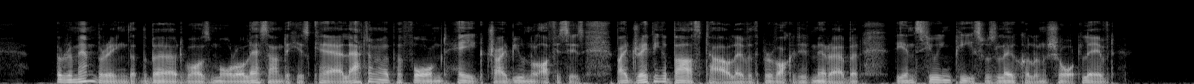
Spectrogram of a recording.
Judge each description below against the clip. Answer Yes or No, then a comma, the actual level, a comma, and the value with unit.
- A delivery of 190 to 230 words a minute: No, average, 170 wpm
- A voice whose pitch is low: Yes, very low, 75 Hz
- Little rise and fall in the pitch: No, average, 4.5 semitones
